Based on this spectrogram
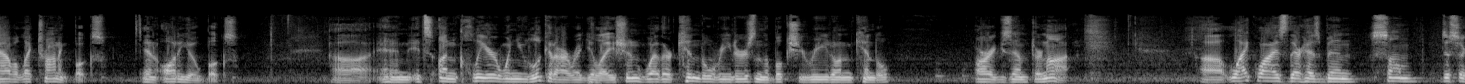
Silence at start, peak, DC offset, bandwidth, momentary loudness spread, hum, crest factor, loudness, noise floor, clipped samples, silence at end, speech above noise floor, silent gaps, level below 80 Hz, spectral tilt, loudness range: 0 s; -4 dBFS; under 0.1%; 11 kHz; 12 LU; none; 16 dB; -19 LUFS; -42 dBFS; under 0.1%; 0 s; 24 dB; none; -58 dBFS; -4.5 dB/octave; 5 LU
